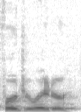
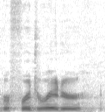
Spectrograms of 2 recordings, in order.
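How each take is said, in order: First: Syllables are dropped, starting with 'fur'. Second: It is said in full, starting with 're'. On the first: "his pronunciation" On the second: "the word refrigerator"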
